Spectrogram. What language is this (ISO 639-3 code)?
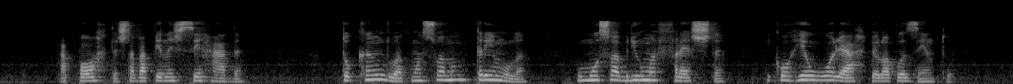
por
